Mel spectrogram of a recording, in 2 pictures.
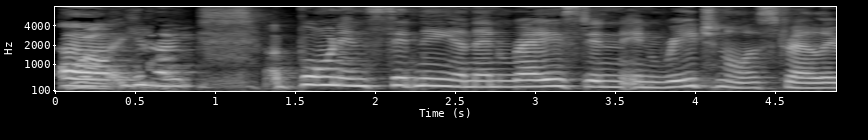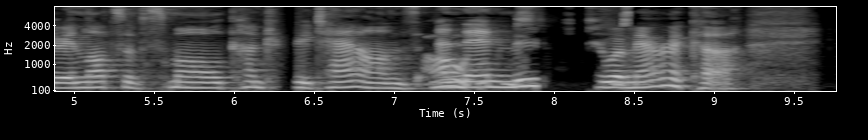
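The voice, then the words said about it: Australian accent with American twang. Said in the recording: “as far as Australians go... now I have a kind of twang in my accent from having lived in Nashville”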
